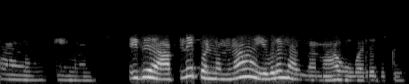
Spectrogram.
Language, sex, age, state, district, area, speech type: Tamil, female, 18-30, Tamil Nadu, Sivaganga, rural, conversation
